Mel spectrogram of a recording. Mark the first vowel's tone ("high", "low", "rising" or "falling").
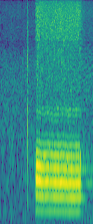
high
